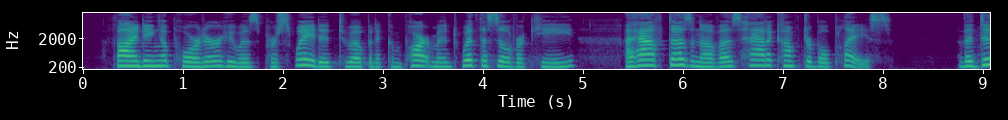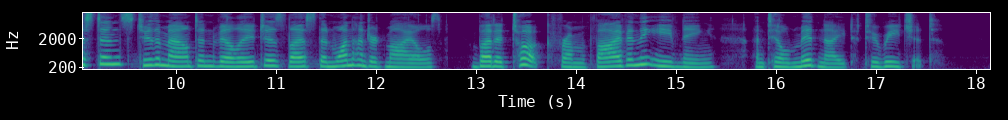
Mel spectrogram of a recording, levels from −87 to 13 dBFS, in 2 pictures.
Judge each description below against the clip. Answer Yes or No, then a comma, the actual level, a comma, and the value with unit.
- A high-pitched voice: Yes, high, 240 Hz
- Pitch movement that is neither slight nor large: Yes, average, 3.4 semitones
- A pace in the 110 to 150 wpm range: No, average, 160 wpm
